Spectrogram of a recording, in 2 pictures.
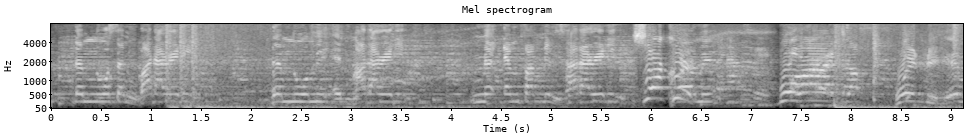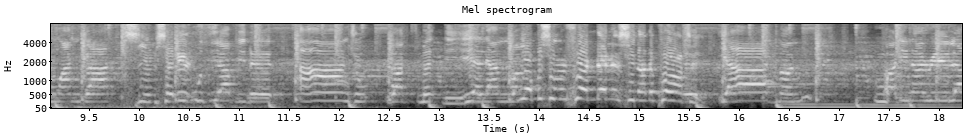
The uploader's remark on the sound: Features Live Audio of Under 30 Minutes With Highlights From Events I Play (Whenever I Feel Like Hit The Record Button).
